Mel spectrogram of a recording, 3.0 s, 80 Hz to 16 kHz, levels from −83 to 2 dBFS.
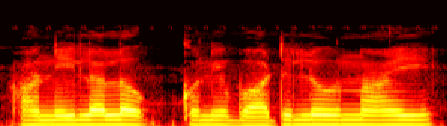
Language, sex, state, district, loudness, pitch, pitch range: Telugu, male, Telangana, Mahabubabad, -15 LUFS, 135 Hz, 130-140 Hz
